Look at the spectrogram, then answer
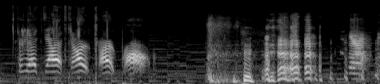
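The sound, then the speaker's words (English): A person does a cartoon duck voice impression, made by air coming through the lip: squawky, garbled, buzzing quack-like babble in two fairly loud bursts separated by a brief pause, with no clear words. “Can we hear your Donald Duck impression?”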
